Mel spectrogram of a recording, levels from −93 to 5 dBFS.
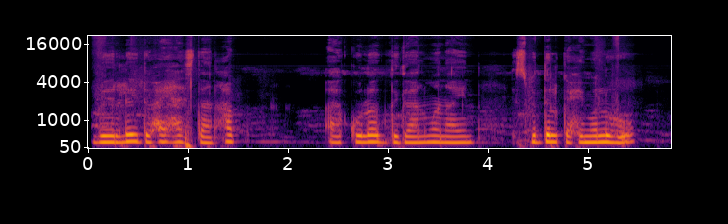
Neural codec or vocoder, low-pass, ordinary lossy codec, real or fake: none; none; none; real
